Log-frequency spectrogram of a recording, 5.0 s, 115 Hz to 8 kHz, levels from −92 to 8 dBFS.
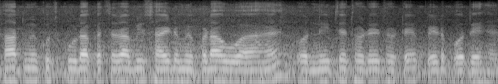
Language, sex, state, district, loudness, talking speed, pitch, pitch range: Hindi, male, Bihar, Darbhanga, -18 LUFS, 180 wpm, 125 Hz, 120-130 Hz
